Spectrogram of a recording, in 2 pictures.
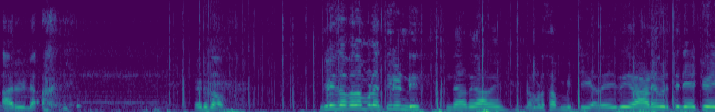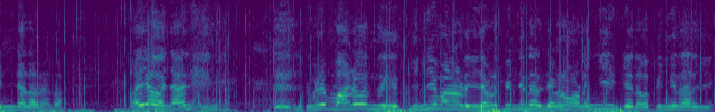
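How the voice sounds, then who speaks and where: High-voiced excitable man vlogging outdoors. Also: a little fast, long pauses. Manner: excitable, exclaims often. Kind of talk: casual travel vlog commentary to viewers. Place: rainy hilltop outdoors. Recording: outdoor noise of rain and wind.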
